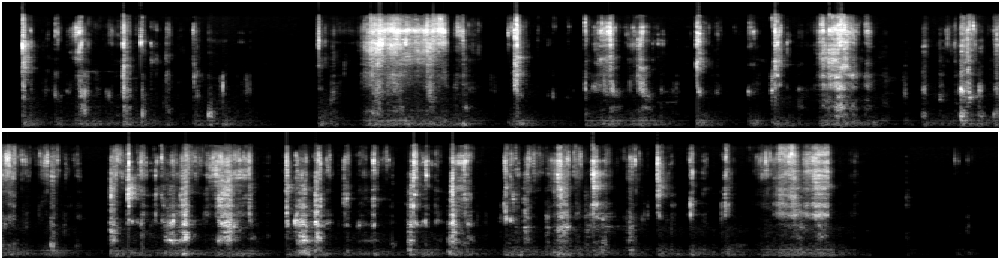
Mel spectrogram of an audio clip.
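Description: Close-up chewing and lip-smacking of someone eating chicken curry and rice, with wet squelching as a bare hand mixes the rice and curry on a tray. The noises are irregular throughout, with short pauses now and then.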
